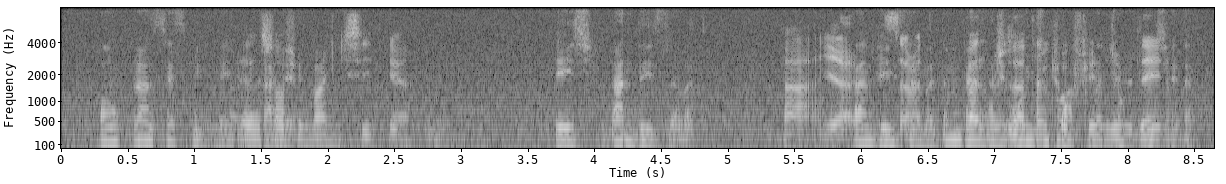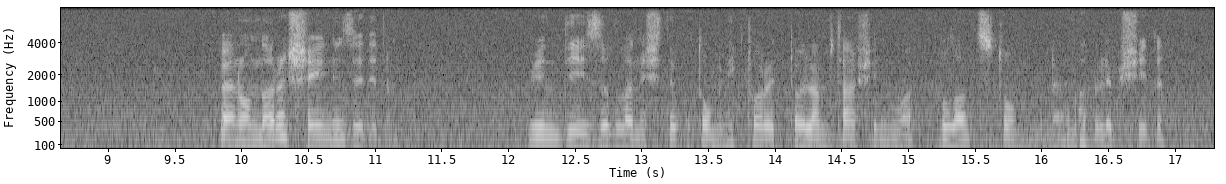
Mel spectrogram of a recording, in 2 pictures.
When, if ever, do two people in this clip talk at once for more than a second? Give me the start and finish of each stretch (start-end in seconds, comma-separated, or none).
5.9-8.3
